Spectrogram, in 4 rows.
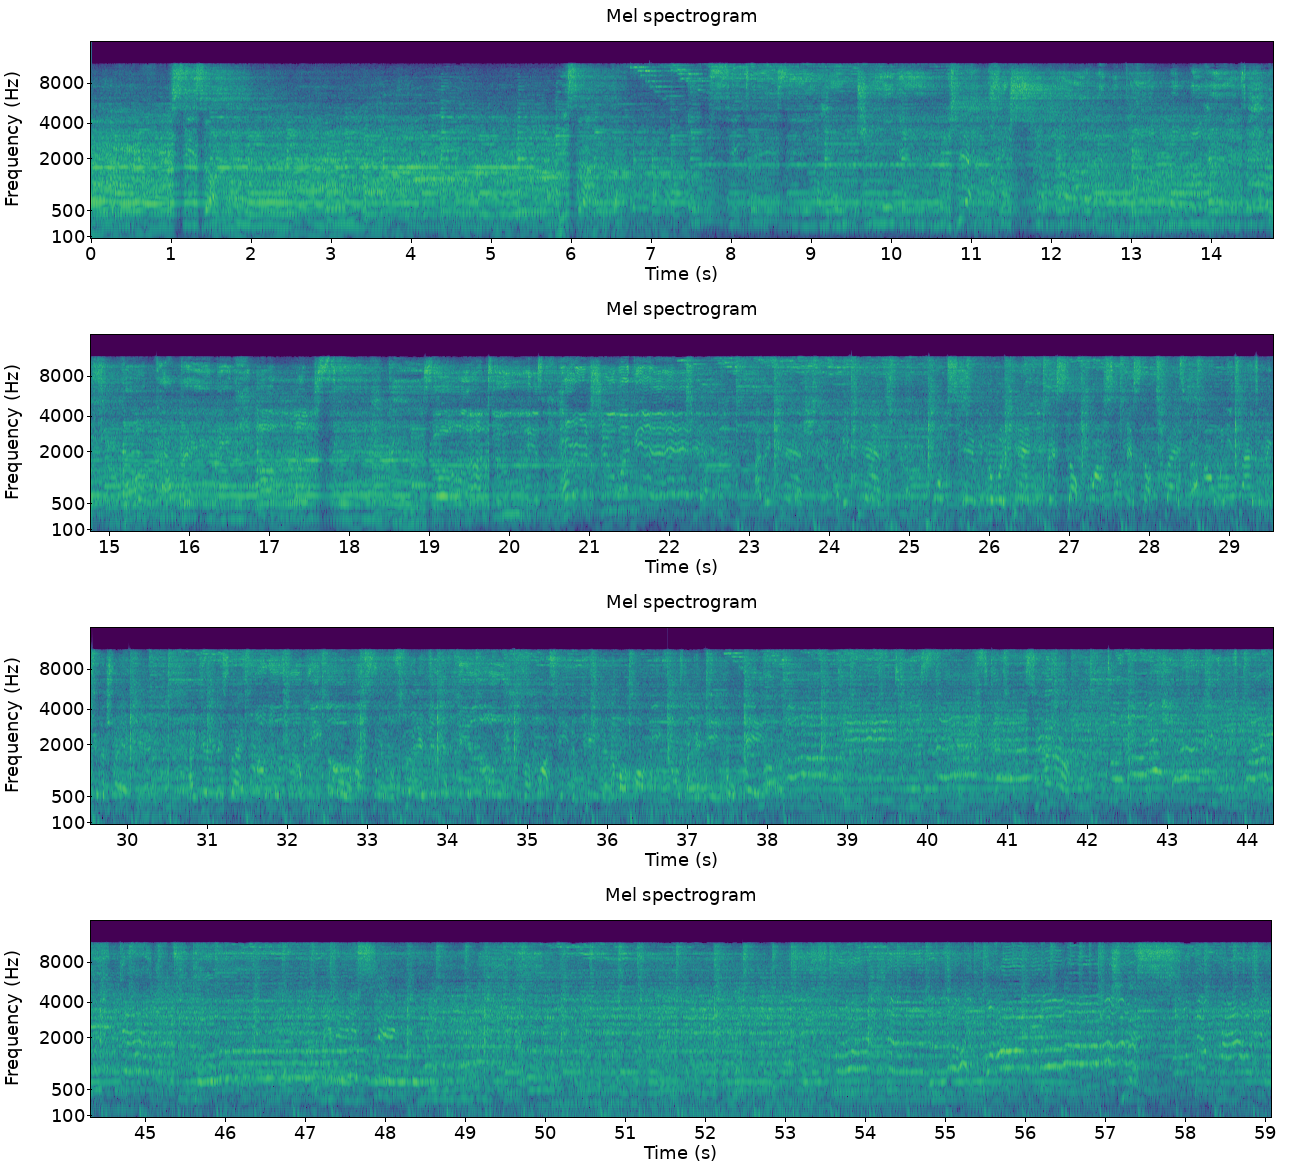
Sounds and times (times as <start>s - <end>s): Music: 0.0s - 59.0s.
